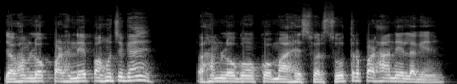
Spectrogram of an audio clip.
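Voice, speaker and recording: A man teaching Sanskrit grammar in a patient lecture, slowly reciting the sutras and explaining them step by step. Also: mid-range voice, mellow. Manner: acts out a student's objection in dialect.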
